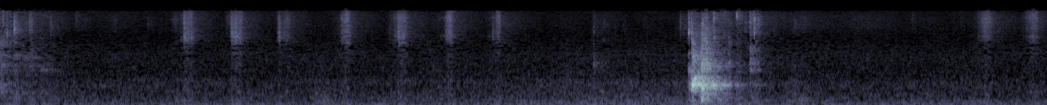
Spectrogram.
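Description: Water worked into a shaving soap lather in a bowl, a faint series of rhythmic wet clicks and squishes at a steady pace, broken once by a louder wet splash.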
